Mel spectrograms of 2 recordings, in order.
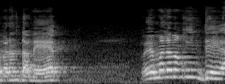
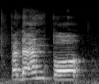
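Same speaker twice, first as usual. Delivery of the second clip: ordinary delivery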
